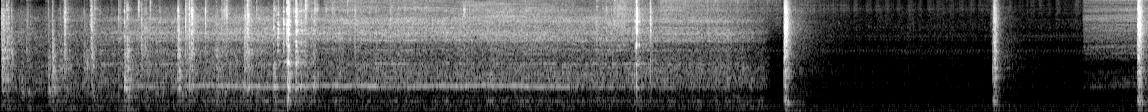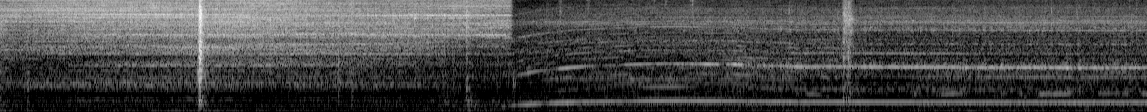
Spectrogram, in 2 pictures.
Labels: Is there a gun being fired?
no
